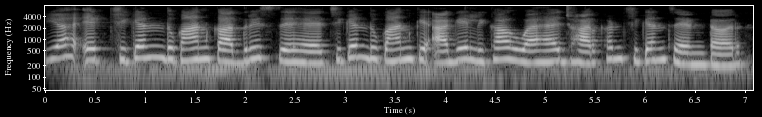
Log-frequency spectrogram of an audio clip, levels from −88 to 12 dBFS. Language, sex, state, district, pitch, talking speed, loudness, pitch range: Hindi, female, Jharkhand, Garhwa, 285 Hz, 150 wpm, -17 LUFS, 255-305 Hz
